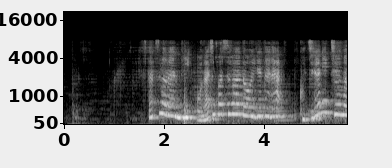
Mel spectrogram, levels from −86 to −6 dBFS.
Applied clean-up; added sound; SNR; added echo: neural separator model SepFormer DNS4.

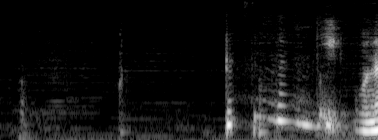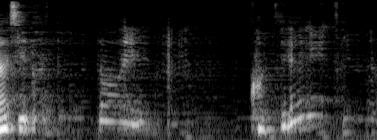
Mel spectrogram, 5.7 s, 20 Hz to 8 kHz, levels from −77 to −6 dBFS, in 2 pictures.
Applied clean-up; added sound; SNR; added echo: neural mask model DeepFilterNet 3.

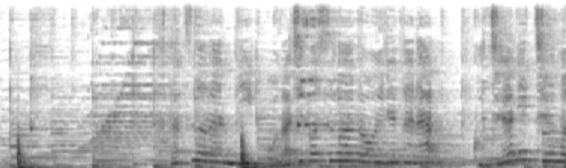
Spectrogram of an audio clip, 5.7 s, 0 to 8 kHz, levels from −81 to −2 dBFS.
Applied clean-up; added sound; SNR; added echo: none; Knock / Wood; 3 dB; reverberation time 1.0 s.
